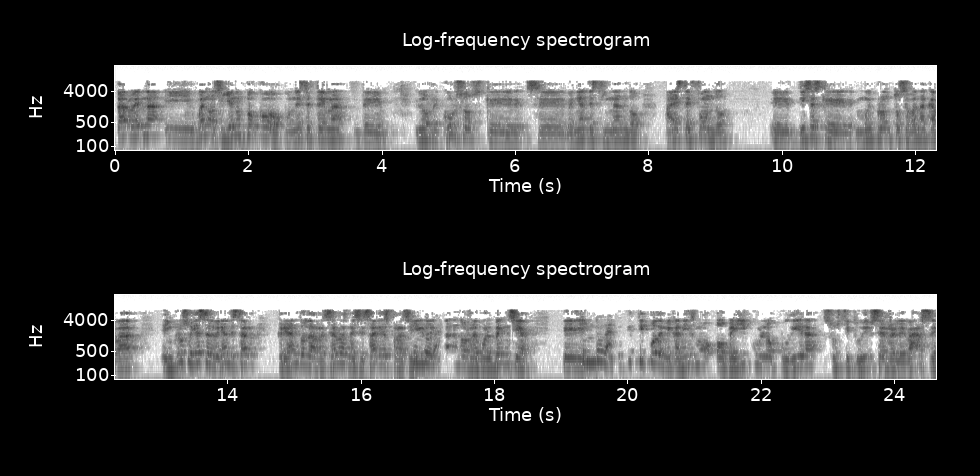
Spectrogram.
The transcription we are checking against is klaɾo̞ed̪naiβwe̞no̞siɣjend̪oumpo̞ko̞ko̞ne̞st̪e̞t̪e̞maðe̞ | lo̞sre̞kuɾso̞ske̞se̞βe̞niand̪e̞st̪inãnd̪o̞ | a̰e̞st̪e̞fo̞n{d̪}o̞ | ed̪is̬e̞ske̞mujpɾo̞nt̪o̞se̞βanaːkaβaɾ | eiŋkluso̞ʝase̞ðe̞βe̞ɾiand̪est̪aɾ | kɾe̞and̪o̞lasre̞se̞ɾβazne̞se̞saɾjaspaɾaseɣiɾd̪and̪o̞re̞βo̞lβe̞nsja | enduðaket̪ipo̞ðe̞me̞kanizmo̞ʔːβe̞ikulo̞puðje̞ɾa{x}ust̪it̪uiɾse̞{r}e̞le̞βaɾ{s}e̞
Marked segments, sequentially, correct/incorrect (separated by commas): correct, incorrect, correct, correct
